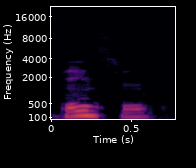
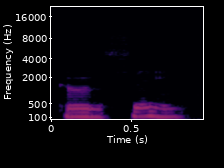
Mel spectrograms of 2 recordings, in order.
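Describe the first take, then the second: First: It sounds like the English word dancer. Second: It sounds like don-say, ending in an ay. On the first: The speaker calls it wrong. "So not dance, dan, dancer" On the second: The speaker calls it right. "but Don, Don say"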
